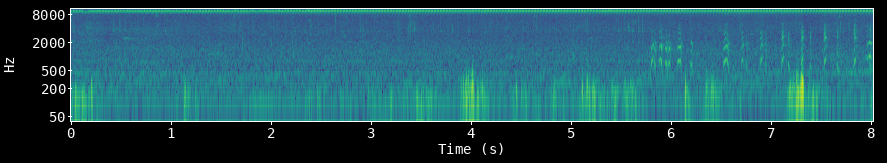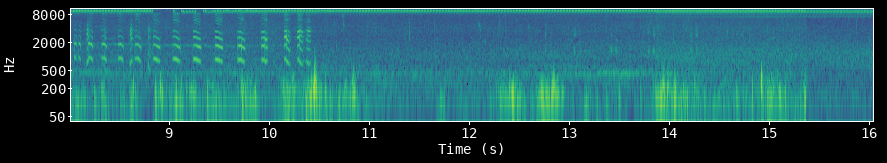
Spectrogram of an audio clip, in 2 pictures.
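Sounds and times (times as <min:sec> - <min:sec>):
bird calling repeated notes: 0:00.0 - 0:12.1
high-pitched insect whine: 0:00.0 - 0:16.0.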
